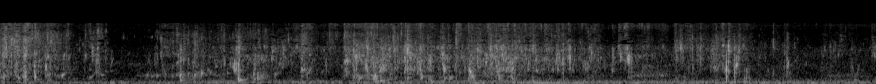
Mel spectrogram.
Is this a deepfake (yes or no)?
no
